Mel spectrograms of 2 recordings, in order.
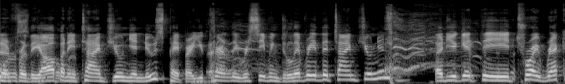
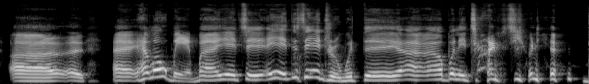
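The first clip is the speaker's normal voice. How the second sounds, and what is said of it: Exaggerated old-timey New York newsie accent. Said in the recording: “that old timey New York accent? ... we all had these like horrific newsies accents. ... the accent that a child would take in pretending to be an adult.”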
